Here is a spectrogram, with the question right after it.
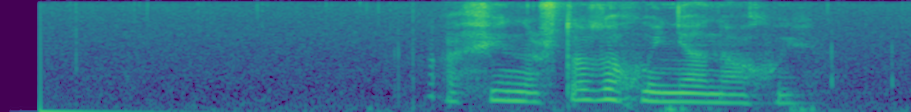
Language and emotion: Russian, neutral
